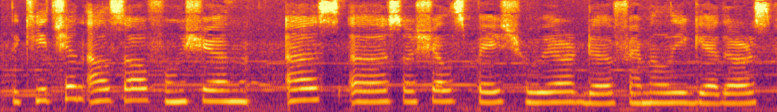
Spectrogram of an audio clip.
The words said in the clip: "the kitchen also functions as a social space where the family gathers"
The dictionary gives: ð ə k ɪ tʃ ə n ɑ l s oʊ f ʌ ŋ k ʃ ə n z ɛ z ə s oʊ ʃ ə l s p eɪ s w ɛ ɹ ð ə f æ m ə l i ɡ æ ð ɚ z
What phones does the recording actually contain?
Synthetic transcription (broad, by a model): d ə k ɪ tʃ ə n ɑ l s oʊ f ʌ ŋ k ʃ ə n ɛ s ə s oʊ ʃ ə l s p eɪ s w ɛ ɹ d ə f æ m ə l i ɡ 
